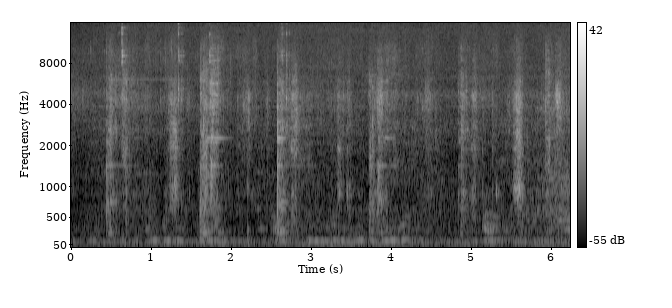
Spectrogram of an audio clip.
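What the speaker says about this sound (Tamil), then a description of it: "இப்போ இது எல்லாத்தையும் ஒன்றா நல்லா கலந்துக்கலாம்" A poha laddu mixture with roasted cashews and raisins is stirred in a pan: faint, irregular scraping and swishing strokes, roughly one every second, with a soft background hiss.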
